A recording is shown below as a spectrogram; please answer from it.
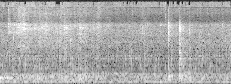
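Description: Fish curry bubbling in a pot as the gravy reduces, with a steady close, soft simmering hiss throughout and a couple of brief clicks near the end.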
